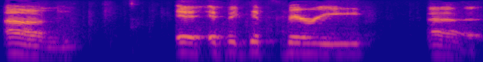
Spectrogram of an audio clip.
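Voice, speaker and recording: Woman, loud voice, webinar presenter, conversational explainer, fillers and self-corrections, slightly dull audio. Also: mid-range voice, takes it slowly, a little hiss or hum. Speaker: company lawyer presenting a compliance webinar. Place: office at company headquarters, heavy rain outside.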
